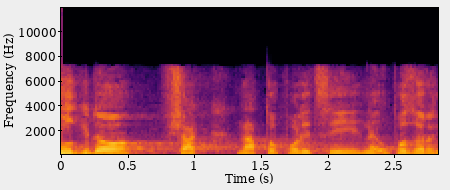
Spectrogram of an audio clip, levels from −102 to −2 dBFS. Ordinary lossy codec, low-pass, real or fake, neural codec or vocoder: AAC, 32 kbps; 7.2 kHz; real; none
